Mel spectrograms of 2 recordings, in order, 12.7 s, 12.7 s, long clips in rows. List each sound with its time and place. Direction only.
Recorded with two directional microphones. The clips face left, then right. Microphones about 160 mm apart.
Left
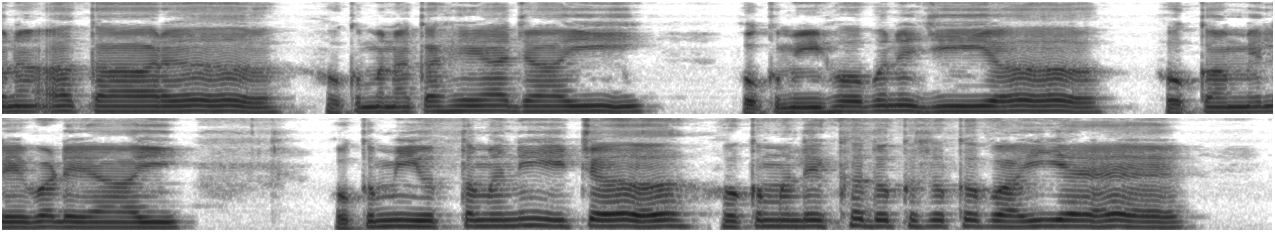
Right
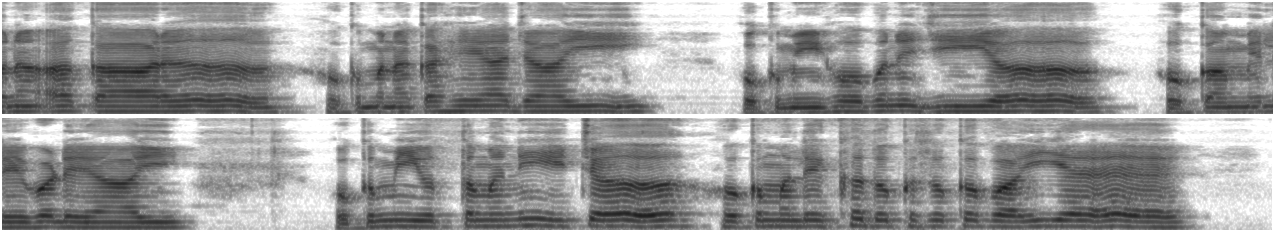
0.0 s speech: 30° left (ahead or behind)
